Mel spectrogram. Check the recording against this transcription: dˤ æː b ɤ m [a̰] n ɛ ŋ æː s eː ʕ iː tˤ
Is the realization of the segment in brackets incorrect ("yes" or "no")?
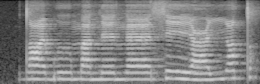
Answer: yes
